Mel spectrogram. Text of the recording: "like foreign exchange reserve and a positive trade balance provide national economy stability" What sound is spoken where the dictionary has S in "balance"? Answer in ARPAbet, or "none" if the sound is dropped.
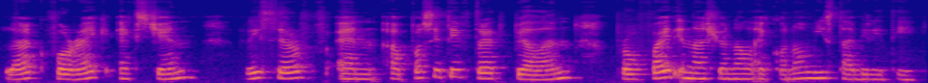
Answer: none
